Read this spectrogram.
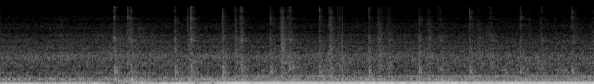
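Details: Stagecoach London bus 12144; steady low diesel drone with an uneven chugging pulse, a few beats per second, heard for a while. Cause unknown to the uploader.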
